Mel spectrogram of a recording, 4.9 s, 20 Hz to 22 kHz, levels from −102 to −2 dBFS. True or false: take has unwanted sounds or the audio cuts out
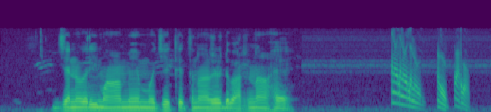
true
